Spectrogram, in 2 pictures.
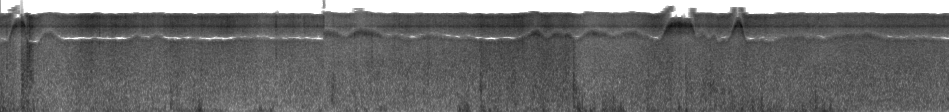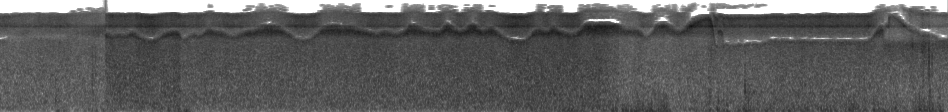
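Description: A paddle splashes into rushing water.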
